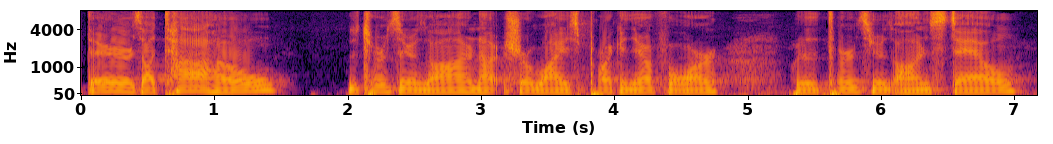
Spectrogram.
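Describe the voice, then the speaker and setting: Slow, rambling man narrating his gameplay. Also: fairly low pitch, flat delivery, a little mellow. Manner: puts on a self-mocking southern drawl at times. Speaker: gamer streaming live. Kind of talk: casual live game commentary.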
